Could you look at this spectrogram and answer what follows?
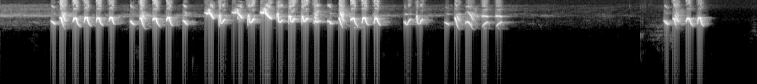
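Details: An American Goldfinch sings in spring, a lively, high twittering run of quick chirps and buzzy notes in rapid bursts, pausing briefly, then one final short burst.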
